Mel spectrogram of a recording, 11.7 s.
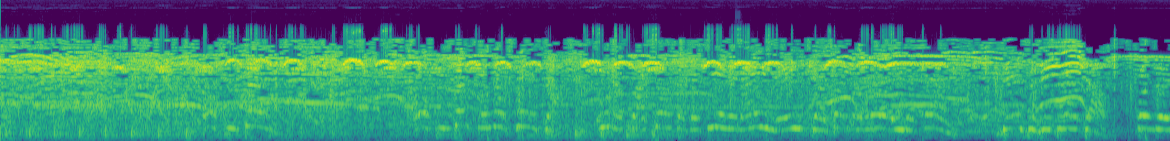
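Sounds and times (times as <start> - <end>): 
crowd applause: 0.0 - 11.6.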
